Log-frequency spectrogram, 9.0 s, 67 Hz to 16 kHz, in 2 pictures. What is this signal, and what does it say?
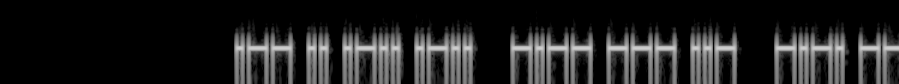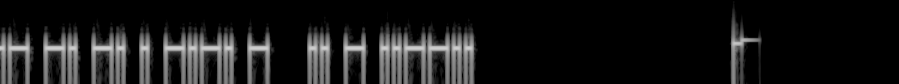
Morse code, heard as a keyed tone, about 40 wpm, 700 Hz. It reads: WILL YOU CONNECT IT?
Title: Sentences from Top 1500 Words 40wpm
